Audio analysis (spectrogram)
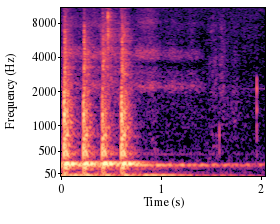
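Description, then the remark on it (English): Four quick, evenly spaced knocks on a door, fairly loud, over a steady low hum that lingers after the knocking stops. No one speaks. “You hear a knock at your door.”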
